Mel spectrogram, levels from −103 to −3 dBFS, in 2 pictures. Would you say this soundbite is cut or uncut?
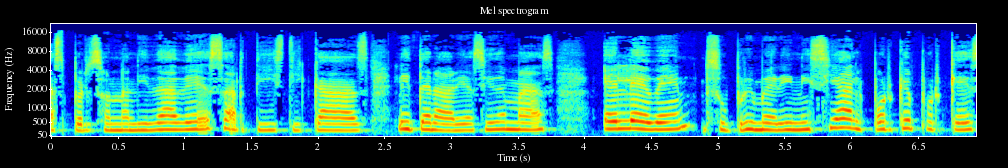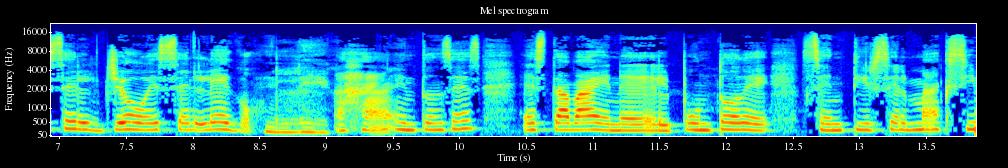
cut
